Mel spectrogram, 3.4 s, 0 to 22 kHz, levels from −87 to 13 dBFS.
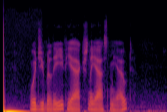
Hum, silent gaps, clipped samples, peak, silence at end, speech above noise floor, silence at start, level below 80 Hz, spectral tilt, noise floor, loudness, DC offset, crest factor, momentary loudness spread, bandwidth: none; none; 0.3%; 0 dBFS; 0 s; 19 dB; 0.05 s; -30 dBFS; -6.5 dB/octave; -47 dBFS; -31 LUFS; under 0.1%; 16 dB; 6 LU; 8.2 kHz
